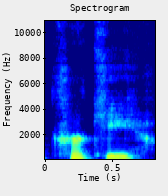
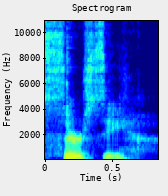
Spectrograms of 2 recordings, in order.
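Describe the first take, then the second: First: The name starts with a k sound. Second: The name starts with an s sound.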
